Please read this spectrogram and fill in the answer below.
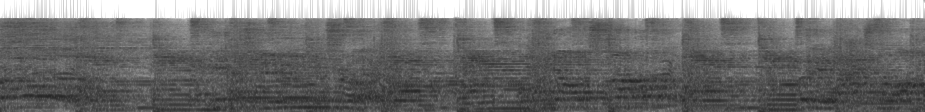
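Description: Live country band playing a song with electric guitars, bass and drums keeping a steady beat, and a male lead singer singing into a microphone.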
